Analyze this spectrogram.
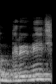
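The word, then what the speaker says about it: Greenwich: अंग्रेजी में ग्रीनविच हो गया, कोई दिक्कत नहीं है, तो हिंदी में उसको ग्रीनिच ही पढ़ते हैं। यहाँ ग्रीनविच हो गया, डब्ल्यू को साइलेंट हो जाता है हिंदी में, चलो कोई दिक्कत नहीं।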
